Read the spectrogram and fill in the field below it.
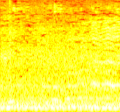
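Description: A pregnant goat on a rooftop goat farm bleats in a short, steady call, fairly faint and close.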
